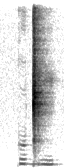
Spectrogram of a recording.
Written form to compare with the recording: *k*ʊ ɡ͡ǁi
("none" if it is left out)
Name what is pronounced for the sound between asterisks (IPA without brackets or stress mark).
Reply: k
